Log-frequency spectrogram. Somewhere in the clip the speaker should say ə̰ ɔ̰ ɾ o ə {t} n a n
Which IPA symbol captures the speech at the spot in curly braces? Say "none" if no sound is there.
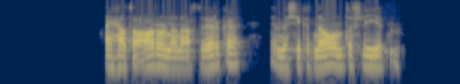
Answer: none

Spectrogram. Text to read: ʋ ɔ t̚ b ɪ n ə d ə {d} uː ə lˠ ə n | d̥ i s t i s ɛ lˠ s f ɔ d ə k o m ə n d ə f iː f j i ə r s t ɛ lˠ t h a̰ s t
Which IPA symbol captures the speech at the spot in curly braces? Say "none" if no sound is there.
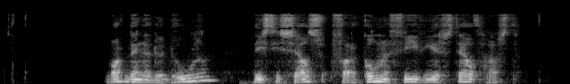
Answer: d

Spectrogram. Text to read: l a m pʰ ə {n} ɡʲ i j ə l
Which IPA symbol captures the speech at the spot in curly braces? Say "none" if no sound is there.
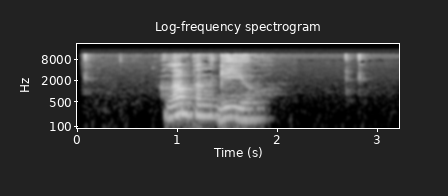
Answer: n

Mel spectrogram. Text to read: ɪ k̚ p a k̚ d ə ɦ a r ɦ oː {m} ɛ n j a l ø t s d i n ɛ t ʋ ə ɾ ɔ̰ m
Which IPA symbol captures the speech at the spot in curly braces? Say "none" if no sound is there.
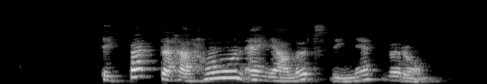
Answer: n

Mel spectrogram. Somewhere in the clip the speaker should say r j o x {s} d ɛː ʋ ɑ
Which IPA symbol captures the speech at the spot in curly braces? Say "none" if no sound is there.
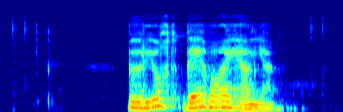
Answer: t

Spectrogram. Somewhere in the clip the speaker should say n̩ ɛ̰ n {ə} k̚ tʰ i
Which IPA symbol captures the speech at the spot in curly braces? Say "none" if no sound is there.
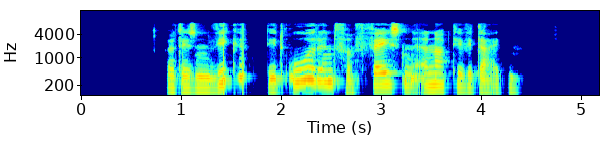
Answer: a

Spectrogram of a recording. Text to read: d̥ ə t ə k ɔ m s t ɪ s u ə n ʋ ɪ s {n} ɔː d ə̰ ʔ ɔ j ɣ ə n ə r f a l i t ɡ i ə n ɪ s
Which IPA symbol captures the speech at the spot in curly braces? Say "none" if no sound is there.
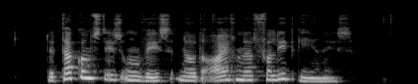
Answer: n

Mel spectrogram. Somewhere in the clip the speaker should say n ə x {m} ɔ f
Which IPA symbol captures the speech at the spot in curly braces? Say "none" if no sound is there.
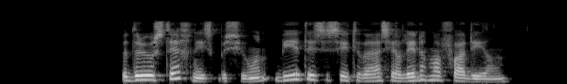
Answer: m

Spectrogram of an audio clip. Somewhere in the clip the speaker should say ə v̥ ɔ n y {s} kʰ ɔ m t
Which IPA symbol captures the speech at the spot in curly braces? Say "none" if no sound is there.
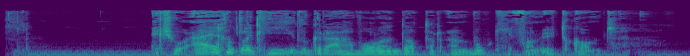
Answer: t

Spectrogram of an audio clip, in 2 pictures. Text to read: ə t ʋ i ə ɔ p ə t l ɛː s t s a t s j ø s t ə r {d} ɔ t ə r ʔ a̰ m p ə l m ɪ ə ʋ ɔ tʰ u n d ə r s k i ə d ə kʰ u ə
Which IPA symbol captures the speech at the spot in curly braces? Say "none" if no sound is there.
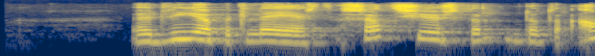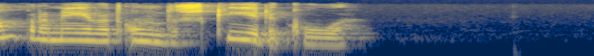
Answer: d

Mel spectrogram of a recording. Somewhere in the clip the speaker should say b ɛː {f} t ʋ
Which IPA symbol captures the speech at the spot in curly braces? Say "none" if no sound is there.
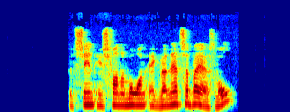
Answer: s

